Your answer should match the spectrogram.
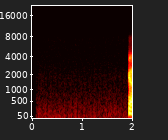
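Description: Digital silence, with a man's voice starting to speak just at the very end.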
